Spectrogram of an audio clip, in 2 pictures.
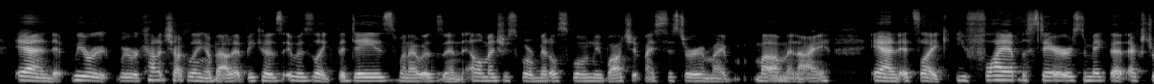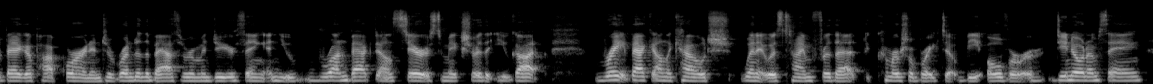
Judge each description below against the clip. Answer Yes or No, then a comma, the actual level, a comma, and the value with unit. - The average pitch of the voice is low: No, medium, 170 Hz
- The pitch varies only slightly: Yes, narrow, 1.9 semitones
